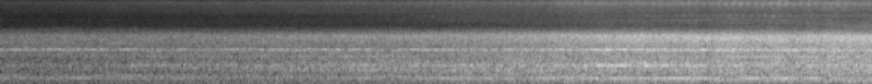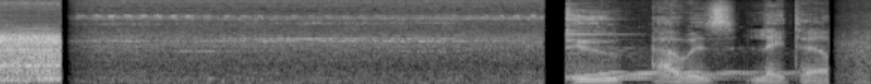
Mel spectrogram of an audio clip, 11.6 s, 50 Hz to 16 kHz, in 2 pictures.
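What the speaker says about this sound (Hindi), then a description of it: "train number 14603 platform number Ludhiana के 4 पर आ चुकी है" A passenger train pulling into platform 4 at Ludhiana station, a loud rolling rumble of railcars that builds for several seconds, then a quieter platform hum followed by bursts of station noise.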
